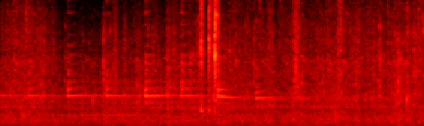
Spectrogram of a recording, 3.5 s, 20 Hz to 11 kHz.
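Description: Train rumble in the Uncharted 2 train level of a video game, a steady broadband roar with faint metallic whine throughout, no voices.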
